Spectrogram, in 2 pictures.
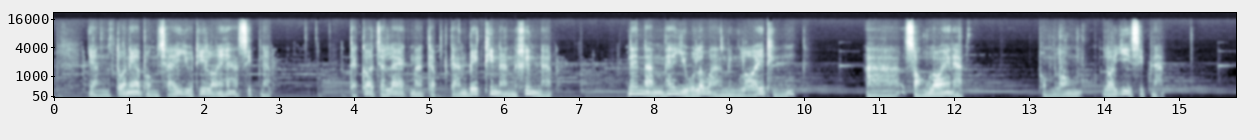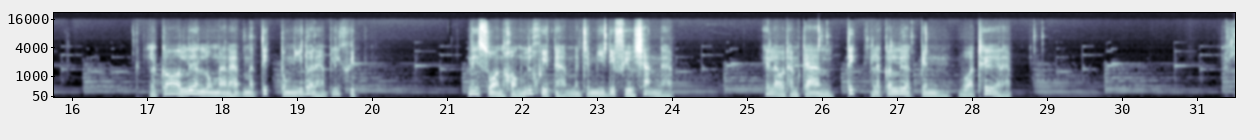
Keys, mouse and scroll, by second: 0.5 right click, 3.3 right click, 4.1 middle drag, 4.6 shift+middle click, 4.9 shift+middle drag, 5.2 middle click, 5.4 middle click, 5.6 middle click, 5.9 shift+middle drag, 12.0 click, 13.2 KP_1, 13.4 KP_2, 13.5 KP_0, 13.9 KP_Enter, 17.0-17.5 scroll up 2, 18.2 click, 18.2 right click, 19.1 click, 19.1 right click, 19.7 middle click, 20.7 middle click, 21.7 middle click, 25.9 click, 27.0 click, 28.7 click, 31.3 click.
